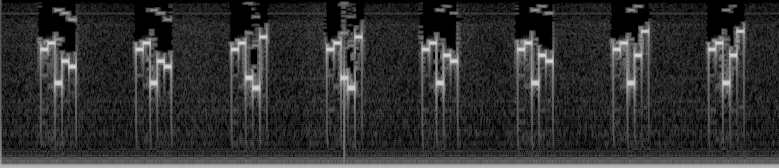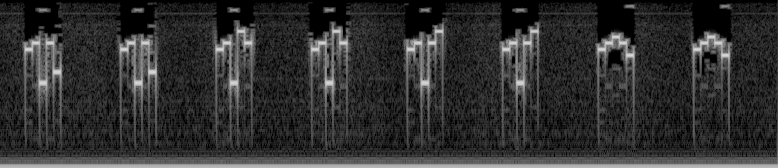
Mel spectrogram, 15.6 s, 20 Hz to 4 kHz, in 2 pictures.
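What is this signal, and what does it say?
Five-tone selective call (ZVEI), heard as quick runs of five tones, tones of about 70 ms. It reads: 89265 89265 89310 89276 89276 89277 89277 89294 89294 89229 89229 89299 89299 89097 89097
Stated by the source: Five-tone ZVEI selective call received by SDR, from feuerwehr-orlamuende.org fire brigade audio archive.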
